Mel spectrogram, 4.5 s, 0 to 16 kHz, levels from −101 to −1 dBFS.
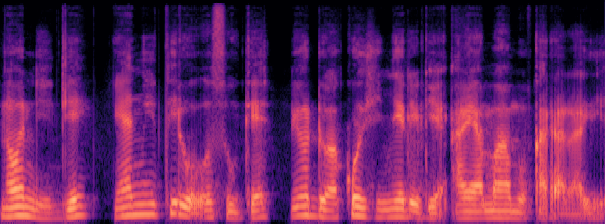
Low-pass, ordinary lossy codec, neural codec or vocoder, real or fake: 14.4 kHz; none; codec, 44.1 kHz, 2.6 kbps, SNAC; fake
